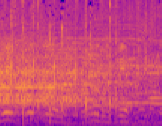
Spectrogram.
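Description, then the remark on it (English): A large college football stadium crowd of Alabama fans cheers and applauds in a loud, steady roar, with dense clapping and a wash of shouting voices sustained throughout. “but you're the greatest of all time, and you've earned everybody's yell that they've shown you.”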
